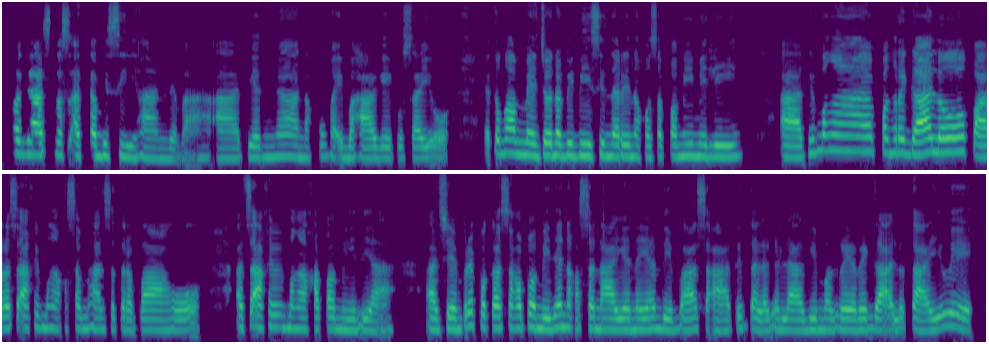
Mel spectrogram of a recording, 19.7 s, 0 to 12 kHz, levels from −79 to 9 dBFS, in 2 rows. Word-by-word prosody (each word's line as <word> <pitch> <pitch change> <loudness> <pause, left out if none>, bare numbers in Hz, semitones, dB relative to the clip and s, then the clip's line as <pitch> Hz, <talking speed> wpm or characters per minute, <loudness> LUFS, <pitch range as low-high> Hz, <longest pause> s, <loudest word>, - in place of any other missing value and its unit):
Paggastos 225 -2 +2
at 205 - -1
ka-busy-han, 185 -4 -2
'di 160 - -8
ba, 180 +1 -12
at 170 -1 -4
'yan 185 0 -3
nga 200 -1 -3
naku, 185 +3 -10
maibahagi 175 0 -2
ko 180 - -11
sa'yo. 175 0 -4 0.3
Ito - - -4
nga 250 0 +4
medyo 220 -2 +1
nabi-busy 210 0 +1
na 200 - +3
rin 200 0 -1
ako 195 0 -4
sa 190 +1 -4
pamimili 200 -1 -1 0.4
at 185 -1 +4
'yong 255 +4 -5
mga 300 -1 -1 0.4
pangregalo 260 +1 +5
para 200 -6 +3
sa - - +2
aking 210 0 -8
mga 200 -2 -6
kasamahan 200 -1 -4
sa 195 - -8
trabaho 175 -1 -1 0.4
at 205 - +1
sa 215 - +6
aking 215 0 -5
mga 195 -2 -2
kapamilya. 180 -3 -2 0.4
At 185 - +3
siyempre 195 +5 +1
pagka 210 -1 +2
sa 210 0 -3
kapamilya 205 0 +3
nakasanayan 185 -2 +1
na 185 - +1
'yan, 190 +1 0
'di 180 -2 -1
ba, 180 0 +1
sa 170 -3 -3
atin 200 +2 -8
talagang 180 -1 -1
laging 180 +1 0
magreregalo 180 0 +1
tayo, 180 +7 +1
eh. 200 -7 0
195 Hz, 165 wpm, -25 LUFS, 180-210 Hz, 0.4 s, sa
